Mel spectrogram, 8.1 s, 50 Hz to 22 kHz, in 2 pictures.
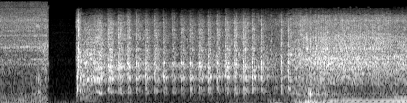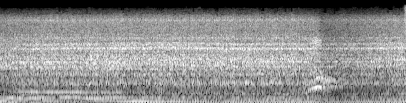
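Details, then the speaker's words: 2.5 engine from Skoda Octavia vRS (RS3 engine) for Audi RSQ3, first start on CTSA ECU: two-second crank then steady even idle, no knocking or banging; engine runs well, ECU seems to be working. "sounds good I think don't want to run it too long yeah nice sounds good engine sounds good no knocking no banging runs good ECU seems to be working"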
